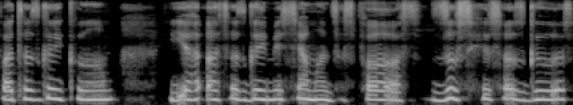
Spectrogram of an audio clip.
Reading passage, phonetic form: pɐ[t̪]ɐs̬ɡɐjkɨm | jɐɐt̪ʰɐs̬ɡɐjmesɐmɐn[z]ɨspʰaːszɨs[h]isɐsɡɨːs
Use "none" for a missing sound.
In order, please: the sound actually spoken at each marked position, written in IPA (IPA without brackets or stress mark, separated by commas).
t̪ʰ, z, h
